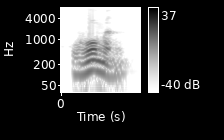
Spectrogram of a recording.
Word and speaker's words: woman: Next time say woman. Woman. So stress is on the first syllable.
